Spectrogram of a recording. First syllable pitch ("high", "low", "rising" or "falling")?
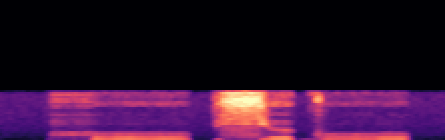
high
